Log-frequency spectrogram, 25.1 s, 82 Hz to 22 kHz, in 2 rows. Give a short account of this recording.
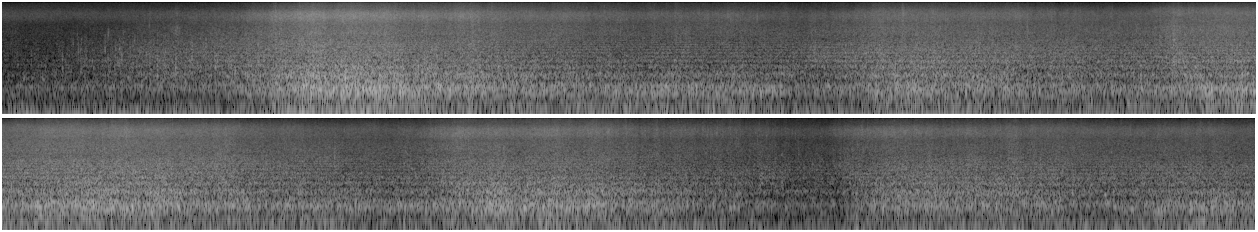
Sound of the waves, Zoom H2n MS+XY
